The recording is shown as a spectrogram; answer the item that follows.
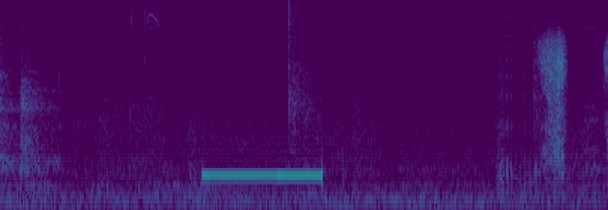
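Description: A telephone ringback tone while a call is being placed: one steady, mid-pitched tone lasting about a second, alone over a quiet background hiss.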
